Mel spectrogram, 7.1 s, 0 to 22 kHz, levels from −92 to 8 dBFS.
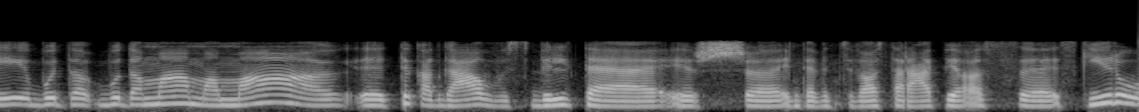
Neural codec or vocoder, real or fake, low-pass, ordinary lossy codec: none; real; 5.4 kHz; Opus, 64 kbps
